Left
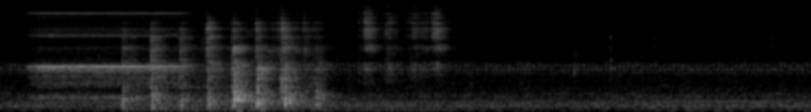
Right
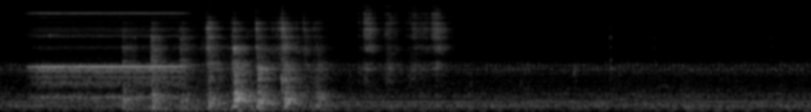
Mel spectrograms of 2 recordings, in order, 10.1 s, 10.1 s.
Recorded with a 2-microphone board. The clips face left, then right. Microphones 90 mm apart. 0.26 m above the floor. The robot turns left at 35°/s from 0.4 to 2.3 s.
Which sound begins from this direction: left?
Running footsteps, at 1.5 s.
